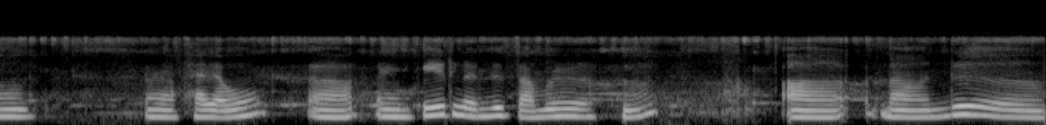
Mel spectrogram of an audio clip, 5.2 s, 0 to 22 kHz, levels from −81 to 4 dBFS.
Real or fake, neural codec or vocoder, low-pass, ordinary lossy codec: fake; codec, 16 kHz, 2 kbps, X-Codec, HuBERT features, trained on balanced general audio; 7.2 kHz; none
